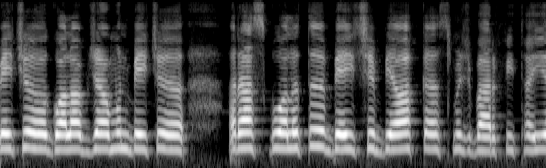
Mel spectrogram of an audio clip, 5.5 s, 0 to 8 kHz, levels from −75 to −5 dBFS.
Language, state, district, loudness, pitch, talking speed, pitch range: Kashmiri, Punjab, Kapurthala, -15 LUFS, 235 Hz, 165 wpm, 230-245 Hz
